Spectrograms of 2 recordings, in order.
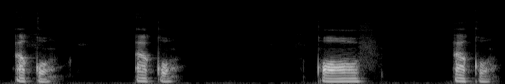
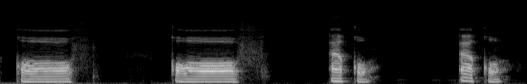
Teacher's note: It is one of the heavy letters, because when we are pronouncing it, then our mouth or lips doesn't remain in the state of flatness or as if we are going to start smiling.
